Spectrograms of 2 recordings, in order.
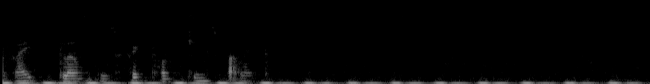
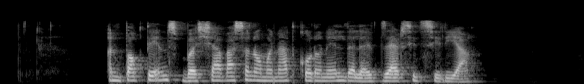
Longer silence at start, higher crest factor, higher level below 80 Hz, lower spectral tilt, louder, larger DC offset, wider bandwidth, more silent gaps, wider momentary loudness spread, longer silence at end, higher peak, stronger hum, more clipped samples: second, 0.05 s vs 1.1 s; about the same, 18 dB vs 20 dB; first, -40 dBFS vs -60 dBFS; first, -7.5 dB/octave vs -3.5 dB/octave; second, -42 LUFS vs -19 LUFS; neither; first, 16 kHz vs 8.4 kHz; neither; about the same, 6 LU vs 7 LU; second, 0 s vs 1.1 s; second, -22 dBFS vs -2 dBFS; neither; neither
